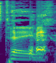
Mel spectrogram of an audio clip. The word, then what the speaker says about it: Taves: Garrett Taves, I'm going to say his name right because I met him at the lake, and I, you know, even though it's spelt Toes, it's Taves, and I'm actually going to say it right.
